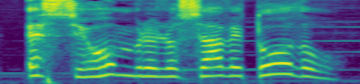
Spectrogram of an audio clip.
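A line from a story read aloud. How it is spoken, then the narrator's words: Terrified shouting. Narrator (Spanish): todo aterrorizado salió de ahí gritando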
